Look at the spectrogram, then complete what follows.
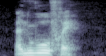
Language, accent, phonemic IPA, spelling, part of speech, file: French, France, /a nu.vo fʁɛ/, à nouveaux frais, adverb, LL-Q150 (fra)-à nouveaux frais.wav
- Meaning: anew, from scratch, all over again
